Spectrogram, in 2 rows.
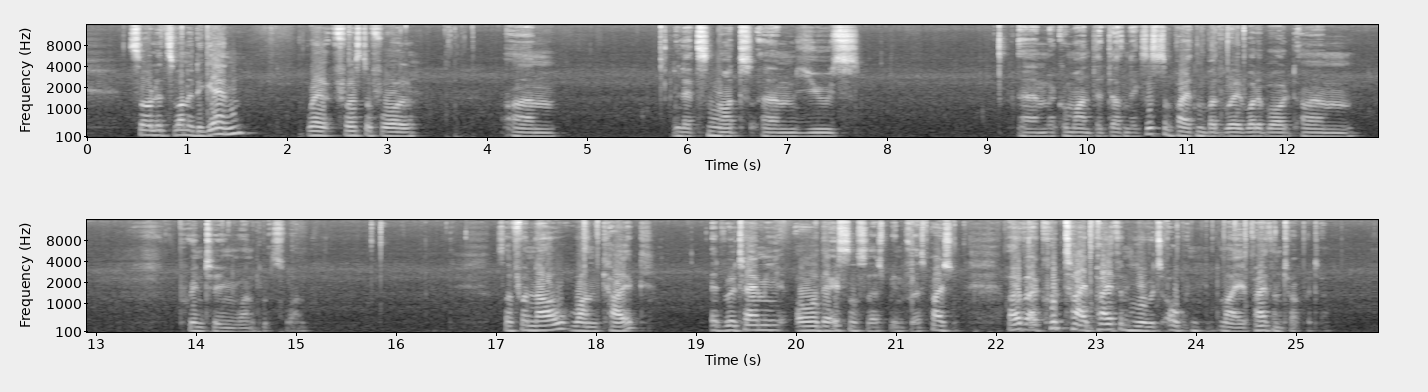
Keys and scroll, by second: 0.4-1.6 typing, 3.9 ctrl+BackSpace, 10.6-11.9 typing, 13.7-14.8 typing, 17.9 Return, 21.7-24.8 typing.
